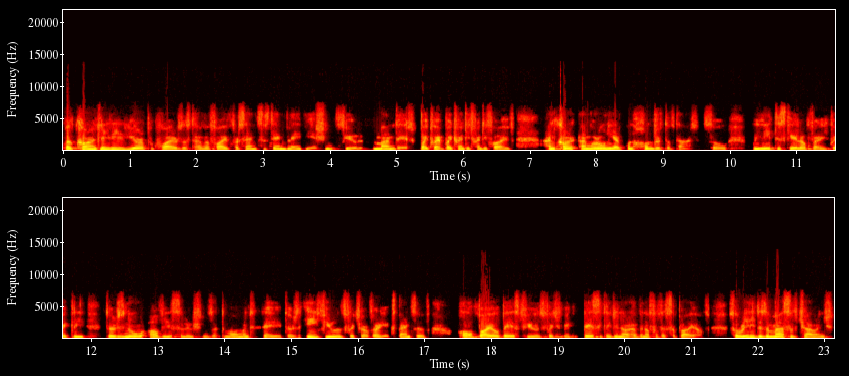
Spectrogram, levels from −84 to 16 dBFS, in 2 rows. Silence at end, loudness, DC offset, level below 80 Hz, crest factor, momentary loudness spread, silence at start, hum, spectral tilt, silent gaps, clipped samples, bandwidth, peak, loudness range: 0.05 s; -18 LUFS; under 0.1%; -58 dBFS; 16 dB; 12 LU; 0 s; none; -6 dB/octave; none; under 0.1%; 7.6 kHz; 0 dBFS; 4 LU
